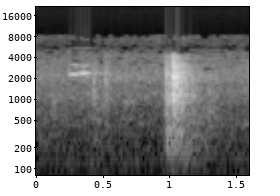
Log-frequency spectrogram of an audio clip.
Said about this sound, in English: She closed the basement door. She locked me in.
